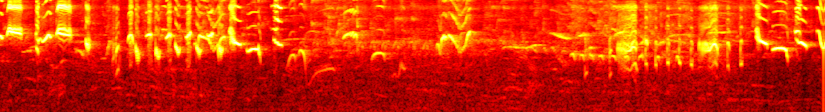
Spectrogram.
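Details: Calling out a rival, an oriental magpie-robin pours out rapid high whistles and chattering trills, pauses briefly midway, then resumes with a fresh volley of sharp repeated notes.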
